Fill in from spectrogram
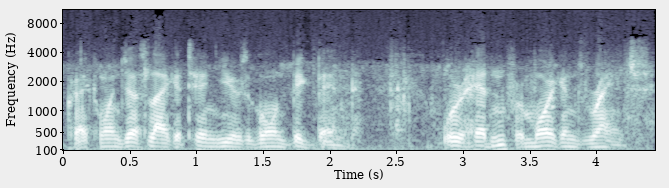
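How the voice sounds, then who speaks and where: A man's voice: deep voice, steady tone, normal speed, dull audio, close to an everyday voice. An actor playing a terse, commanding male outlaw gang leader in an old-time radio western. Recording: noisy old radio recording.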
